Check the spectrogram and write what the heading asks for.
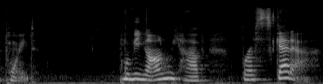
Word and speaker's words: bruschetta: So in this case, bruschetta has three syllables. Bruschetta. Once you break it down into syllables, look for the stressed syllable. Bruschetta. Bruschetta. In this case, it would be the ketta.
